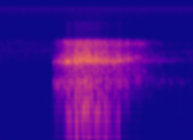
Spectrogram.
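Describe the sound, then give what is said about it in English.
A single deep breath, airy and fairly loud, swelling quickly and tapering off over about a second, heard alone against silence. “Can you take a deep breath for me and sort of describe what that feels like now that the air is clear?”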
